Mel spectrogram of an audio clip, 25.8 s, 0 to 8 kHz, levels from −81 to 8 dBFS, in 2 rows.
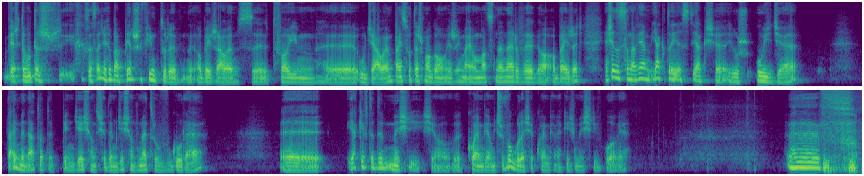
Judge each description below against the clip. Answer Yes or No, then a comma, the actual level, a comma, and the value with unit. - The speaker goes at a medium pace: Yes, average, 135 wpm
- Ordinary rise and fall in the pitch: No, wide, 6.8 semitones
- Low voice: Yes, low, 120 Hz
